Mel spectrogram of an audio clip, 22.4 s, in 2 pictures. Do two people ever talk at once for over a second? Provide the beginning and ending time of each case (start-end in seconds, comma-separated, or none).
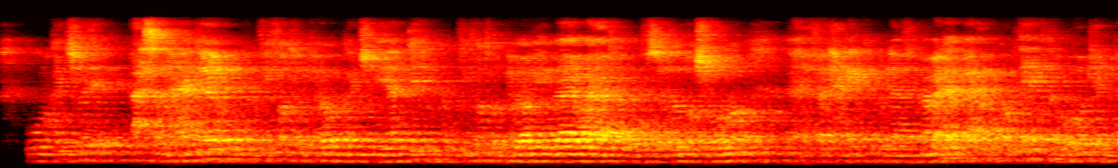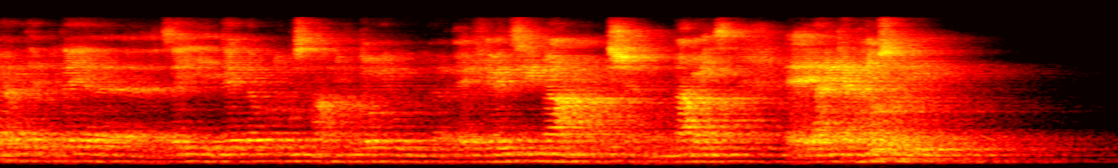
none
